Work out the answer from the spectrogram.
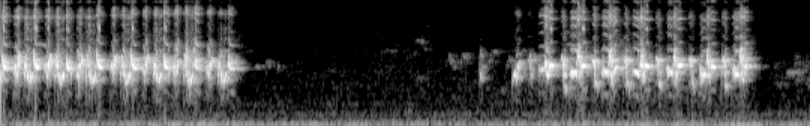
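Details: Yellow-vented bulbul singing a rolling gacor song to draw replies from other bulbuls; two loud bursts of rapid, scratchy chattering notes, each about two seconds long, separated by a silent pause.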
